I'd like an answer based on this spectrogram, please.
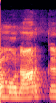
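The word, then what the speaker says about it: monarch: आफ ए में आ skin कर दीजिए या मुनार कर दीजिए है और याद रखिएगा इसको मोनार्क पढ़ा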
